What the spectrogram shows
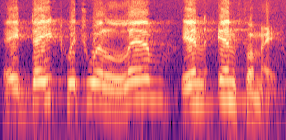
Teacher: date which will live in infamy so he doesn't really do that singing through the line that sort of sustained intonation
